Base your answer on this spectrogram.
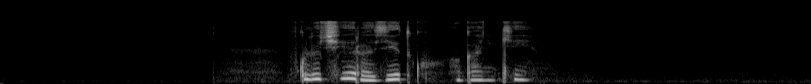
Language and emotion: Russian, sad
